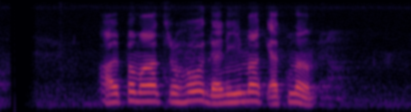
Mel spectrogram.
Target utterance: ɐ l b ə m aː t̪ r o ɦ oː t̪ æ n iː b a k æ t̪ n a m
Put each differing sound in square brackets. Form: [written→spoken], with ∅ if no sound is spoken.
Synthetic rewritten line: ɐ l [b→p] ə m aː t̪ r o ɦ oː [t̪→d̪] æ n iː [b→m] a k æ t̪ n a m

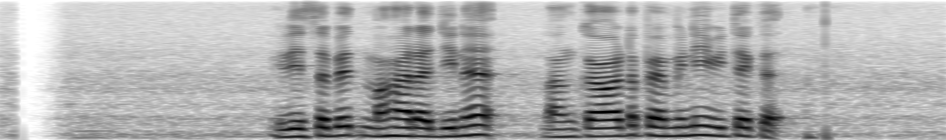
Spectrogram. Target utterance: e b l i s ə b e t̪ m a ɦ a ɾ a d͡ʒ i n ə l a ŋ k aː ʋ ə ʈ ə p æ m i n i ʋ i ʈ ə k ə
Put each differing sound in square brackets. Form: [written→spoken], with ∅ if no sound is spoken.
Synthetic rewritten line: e [b→∅] l i s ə b e t̪ m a ɦ a ɾ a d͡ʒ i n ə l a ŋ k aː ʋ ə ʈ ə p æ m i n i ʋ i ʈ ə k ə

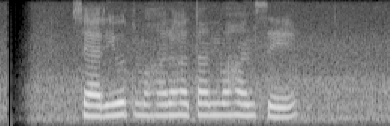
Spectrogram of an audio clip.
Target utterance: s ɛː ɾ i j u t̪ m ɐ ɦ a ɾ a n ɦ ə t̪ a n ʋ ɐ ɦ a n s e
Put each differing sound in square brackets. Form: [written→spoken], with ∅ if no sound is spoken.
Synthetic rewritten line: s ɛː ɾ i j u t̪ m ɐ ɦ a ɾ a [n→∅] ɦ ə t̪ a n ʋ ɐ ɦ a n s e

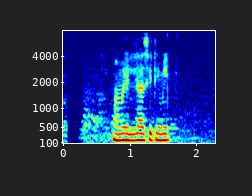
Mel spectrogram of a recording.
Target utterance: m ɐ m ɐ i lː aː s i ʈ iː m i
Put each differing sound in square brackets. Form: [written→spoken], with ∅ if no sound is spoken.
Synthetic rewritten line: m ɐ m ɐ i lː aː s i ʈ [iː→i] m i

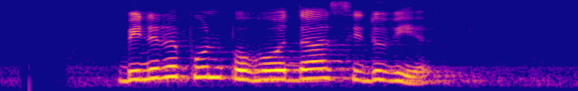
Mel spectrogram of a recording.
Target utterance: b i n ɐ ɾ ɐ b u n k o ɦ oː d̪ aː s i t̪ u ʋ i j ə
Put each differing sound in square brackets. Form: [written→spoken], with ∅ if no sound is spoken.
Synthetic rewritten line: b i n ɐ ɾ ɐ [b→p] u n [k→p] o ɦ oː d̪ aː s i [t̪→d̪] u ʋ i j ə

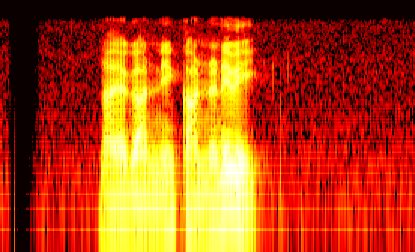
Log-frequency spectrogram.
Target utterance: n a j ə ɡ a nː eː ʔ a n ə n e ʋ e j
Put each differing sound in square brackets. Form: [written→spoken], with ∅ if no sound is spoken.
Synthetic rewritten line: n a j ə ɡ a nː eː [ʔ→k] a [n→nː] ə n e ʋ e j

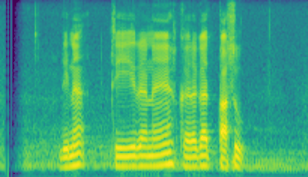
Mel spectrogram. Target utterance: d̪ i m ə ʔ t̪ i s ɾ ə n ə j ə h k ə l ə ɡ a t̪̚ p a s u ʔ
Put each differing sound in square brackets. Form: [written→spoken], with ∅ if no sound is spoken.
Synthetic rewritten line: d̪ i [m→n] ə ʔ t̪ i [s→∅] ɾ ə n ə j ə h k ə [l→ɾ] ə ɡ a t̪̚ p a s u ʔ

